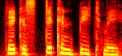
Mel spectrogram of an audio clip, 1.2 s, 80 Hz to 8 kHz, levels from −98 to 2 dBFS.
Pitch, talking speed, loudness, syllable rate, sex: 210 Hz, 295 wpm, -20 LUFS, 5.3 syllables/s, female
